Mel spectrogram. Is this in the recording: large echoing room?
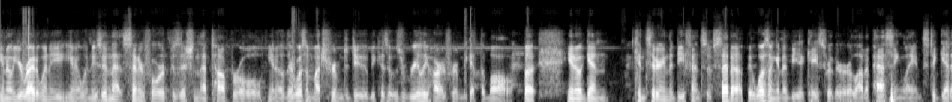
no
